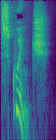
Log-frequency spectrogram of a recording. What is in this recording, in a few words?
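"squinch", British English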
